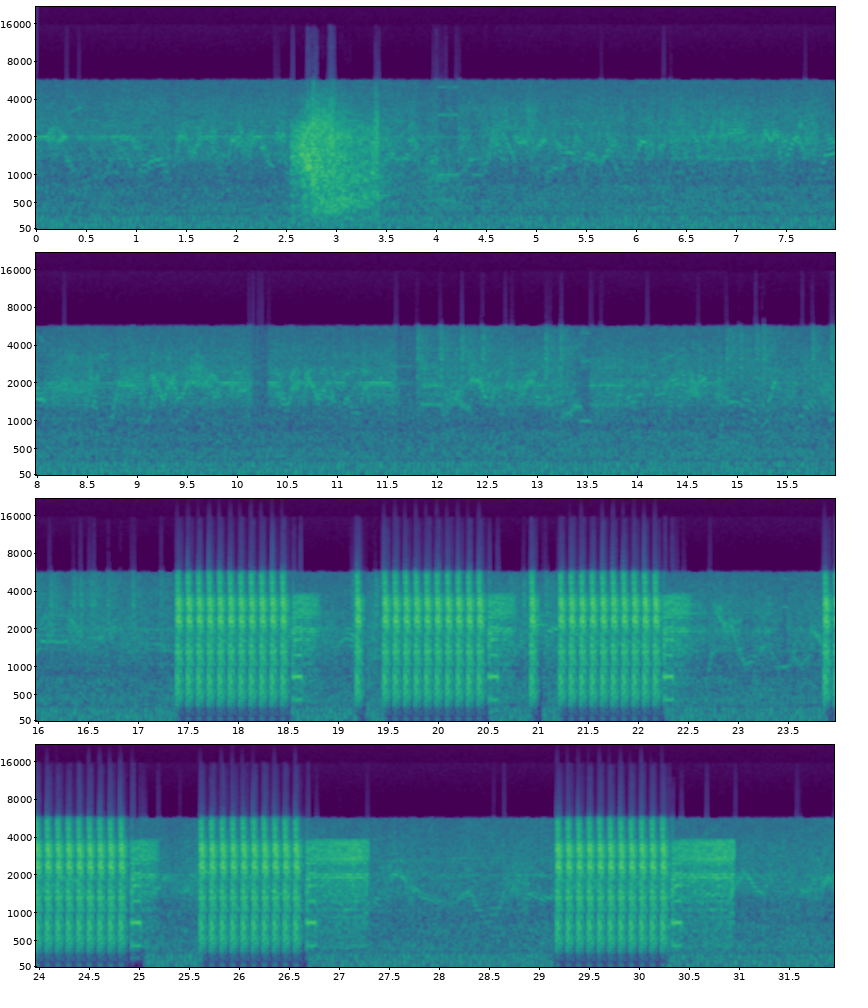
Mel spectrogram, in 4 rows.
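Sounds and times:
steady low rumble: 0:00.0 - 0:17.6
rapid automatic gunfire: 0:02.6 - 0:04.2, 0:11.8 - 0:13.4, 0:14.4 - 0:22.6, 0:23.8 - 0:27.3, 0:29.2 - 0:30.9.

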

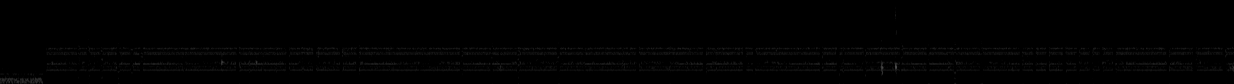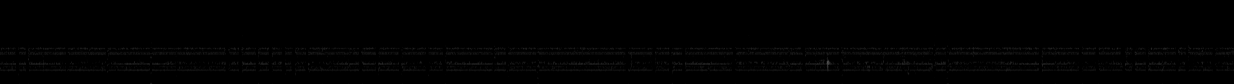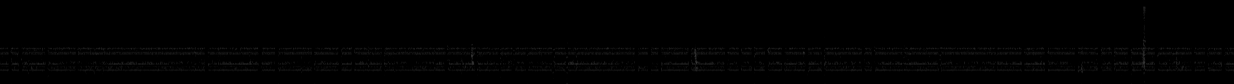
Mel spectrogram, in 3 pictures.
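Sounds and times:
faint electronic hum: 0:00.0 - 0:37.0.

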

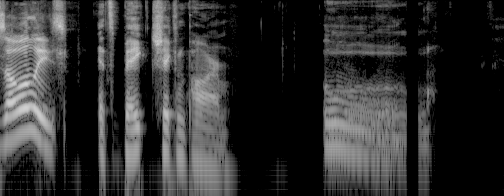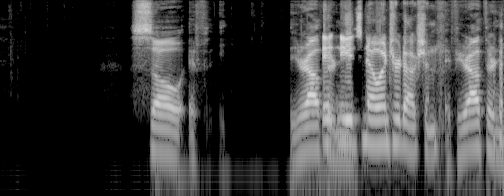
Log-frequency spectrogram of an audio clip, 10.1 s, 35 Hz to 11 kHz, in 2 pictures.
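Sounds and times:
person murmuring: 0:03.3 - 0:04.3, 0:08.3 - 0:08.9
faint keyboard typing: 0:04.4 - 0:05.8, 0:07.0 - 0:08.2.

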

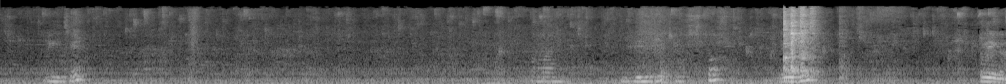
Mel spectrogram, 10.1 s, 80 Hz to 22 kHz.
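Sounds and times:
metal lid and bowl clinking: 0:07.8 - 0:08.4.

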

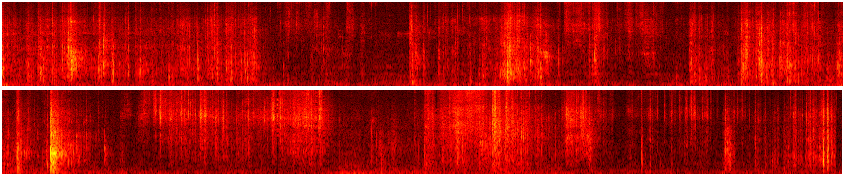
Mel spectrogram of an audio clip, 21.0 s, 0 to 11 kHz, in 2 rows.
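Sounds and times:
foil bag crinkling: 0:00.0 - 0:04.5, 0:05.2 - 0:14.7, 0:15.7 - 0:21.0
paper and foil rustling: 0:00.0 - 0:21.0.

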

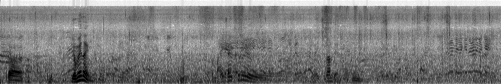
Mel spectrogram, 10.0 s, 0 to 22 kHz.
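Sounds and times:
open-air background noise: 0:00.0 - 0:10.0.

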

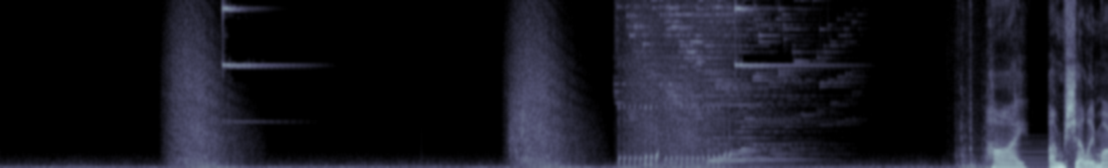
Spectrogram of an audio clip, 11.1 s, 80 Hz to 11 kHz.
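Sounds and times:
whoosh: 0:01.6 - 0:02.4, 0:05.0 - 0:06.1.

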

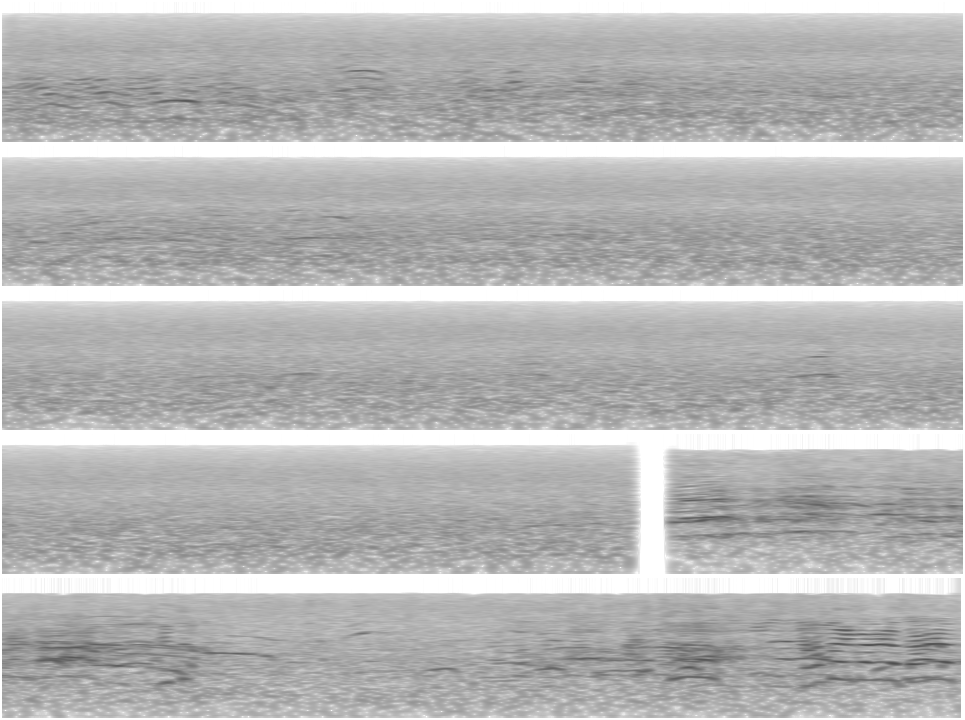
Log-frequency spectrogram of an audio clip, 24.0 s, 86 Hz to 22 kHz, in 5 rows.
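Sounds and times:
floodwater rushing: 0:00.0 - 0:24.0.

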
